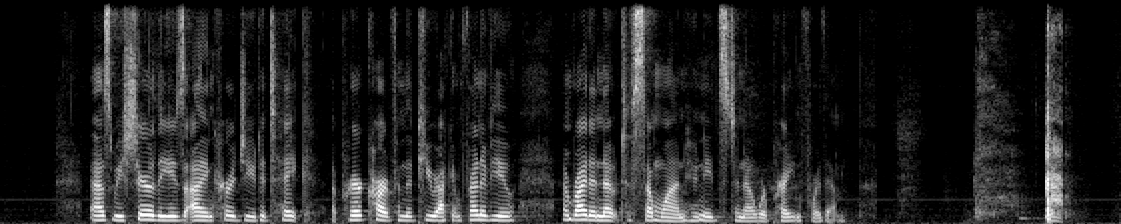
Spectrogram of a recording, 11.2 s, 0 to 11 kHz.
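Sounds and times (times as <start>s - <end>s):
speech: 0.9s - 8.5s
ill person coughing at a church service: 9.7s - 10.8s
throat clearing: 9.7s - 10.8s.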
